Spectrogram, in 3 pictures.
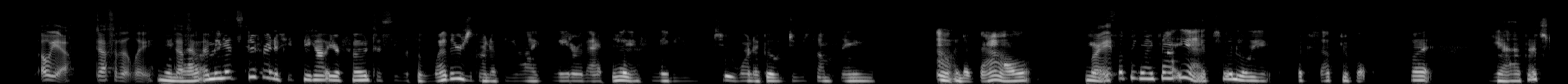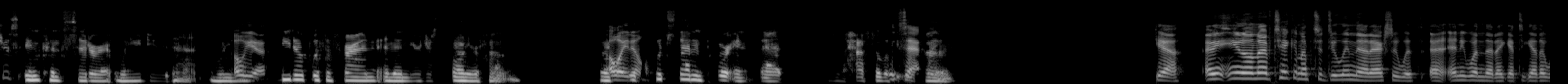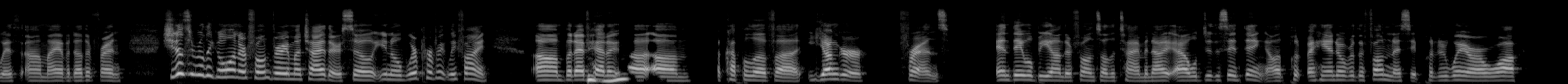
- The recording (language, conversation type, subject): English, unstructured, How annoying is it when someone talks loudly on the phone in public?
- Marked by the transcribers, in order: distorted speech; tapping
